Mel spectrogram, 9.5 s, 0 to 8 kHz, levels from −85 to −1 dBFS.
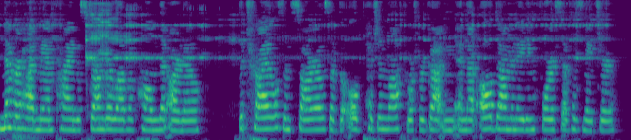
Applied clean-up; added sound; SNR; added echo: classical method WPE with log-MMSE.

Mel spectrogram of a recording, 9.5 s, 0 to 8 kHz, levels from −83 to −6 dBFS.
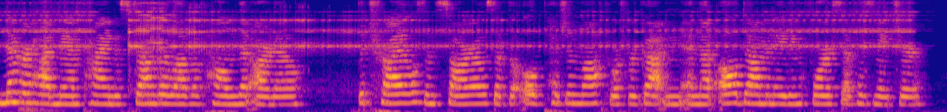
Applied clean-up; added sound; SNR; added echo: none; Coin (dropping); 12 dB; reverberation time 0.3 s.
